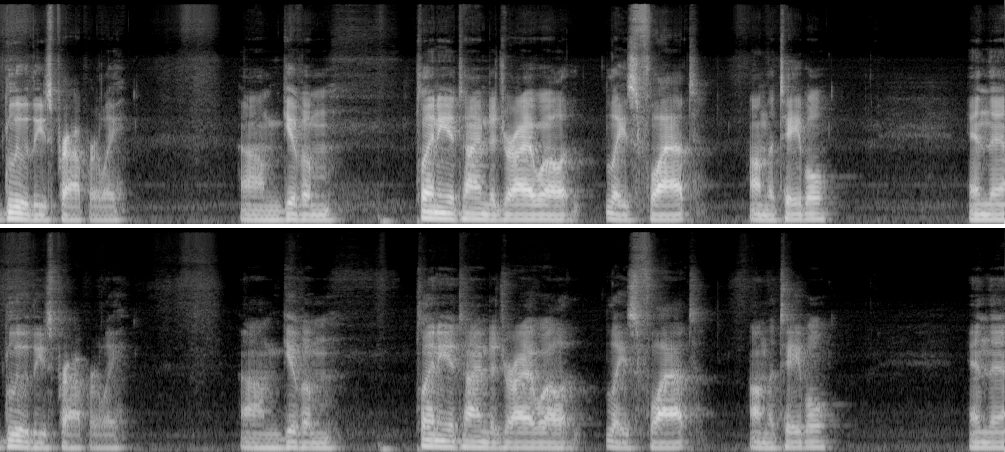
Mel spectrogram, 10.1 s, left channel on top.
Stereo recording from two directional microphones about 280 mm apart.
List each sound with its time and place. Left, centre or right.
0.0 s speech: left
2.4 s speech: left
9.6 s speech: left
